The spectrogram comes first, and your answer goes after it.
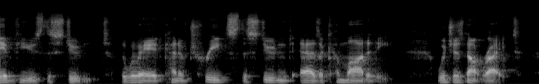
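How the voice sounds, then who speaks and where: Speaking in an American accent, a man with a normal speaking voice and a fairly low pitch keeps a moderate pace and fairly even intonation over a quiet background. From Pennsylvania, US. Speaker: music education professor. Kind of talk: interview.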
